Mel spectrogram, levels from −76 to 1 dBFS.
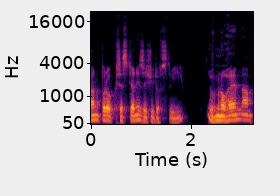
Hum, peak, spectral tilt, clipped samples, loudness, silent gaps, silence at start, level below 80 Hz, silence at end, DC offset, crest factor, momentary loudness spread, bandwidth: none; -4 dBFS; -6.5 dB/octave; under 0.1%; -21 LUFS; none; 0 s; -54 dBFS; 0 s; under 0.1%; 18 dB; 14 LU; over 20 kHz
